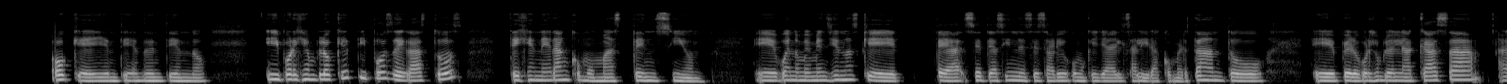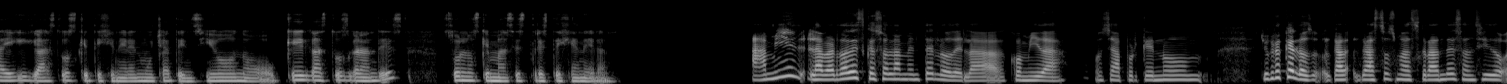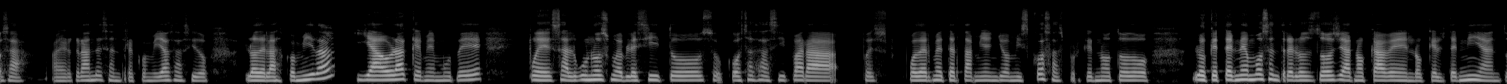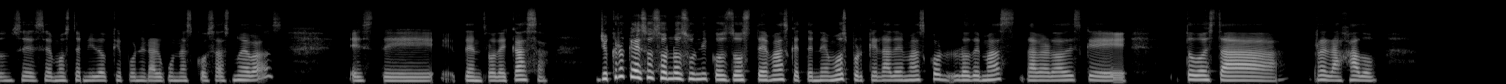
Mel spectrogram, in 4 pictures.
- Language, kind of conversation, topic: Spanish, advice, ¿Cómo puedo hablar con mi pareja sobre nuestras diferencias en la forma de gastar dinero?
- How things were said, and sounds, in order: other noise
